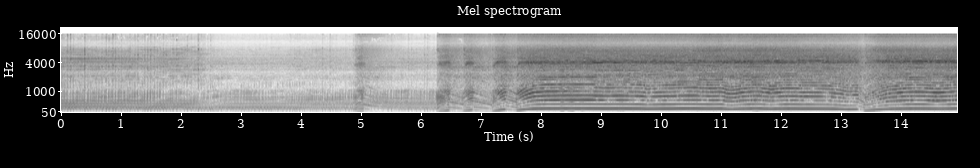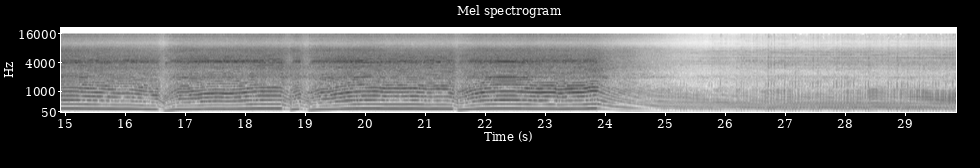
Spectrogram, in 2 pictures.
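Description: Vulcan VSL550 55 cc two-stroke chainsaw running: it idles at first, is blipped a few times about six seconds in, then is held near full throttle for about sixteen seconds with several brief dips in pitch, and drops back to idle about 24 seconds in.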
